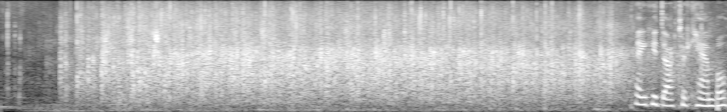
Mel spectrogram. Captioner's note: audience applauds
